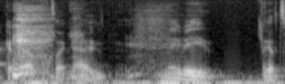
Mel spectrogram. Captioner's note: laugh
